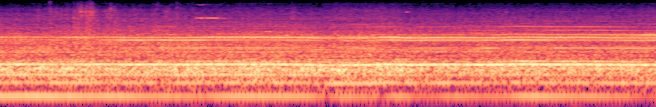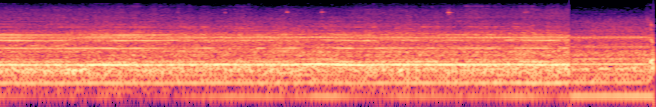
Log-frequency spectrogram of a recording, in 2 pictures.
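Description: A PTO forestry mulcher on a very small tractor shreds brush, its engine and rotor drone holding steady and loud throughout, with occasional rattles of material passing through.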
